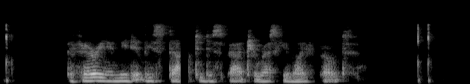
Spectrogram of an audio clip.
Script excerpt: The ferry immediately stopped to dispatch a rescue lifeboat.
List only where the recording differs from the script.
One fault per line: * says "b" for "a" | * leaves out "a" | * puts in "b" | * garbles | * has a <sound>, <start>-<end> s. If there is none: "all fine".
* has a dropout, 1.8-1.9 s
